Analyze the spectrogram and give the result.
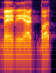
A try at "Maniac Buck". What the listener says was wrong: Maniac Buck, not Butts. I think you said Butt. Sound like you said butt.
